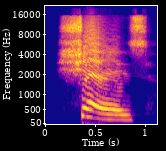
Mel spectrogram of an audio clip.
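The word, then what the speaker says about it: chaise: So chair in class in English but in French it is pronounced as shares.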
